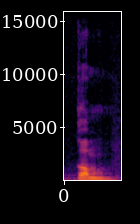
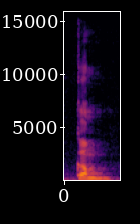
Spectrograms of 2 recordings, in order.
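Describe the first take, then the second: No difference in how they are said.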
